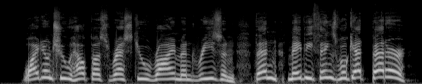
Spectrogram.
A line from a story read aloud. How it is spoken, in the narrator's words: shouted Milo again, this time almost too late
